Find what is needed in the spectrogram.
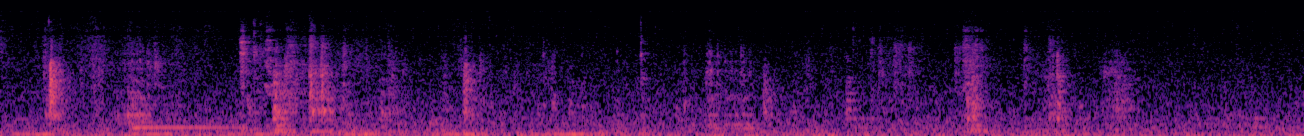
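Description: Quiet room with scattered small clicks and knocks as musicians settle: a pianist sitting down at a grand piano and a violist and violinist bringing their instruments up to playing position. A short low tone about a second in.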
